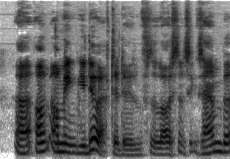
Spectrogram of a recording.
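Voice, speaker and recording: Speaking at a fairly quick pace, a man with an English accent has a high pitch. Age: 70s. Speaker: amateur radio presenter. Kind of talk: online presentation. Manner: halting, many repetitions.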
